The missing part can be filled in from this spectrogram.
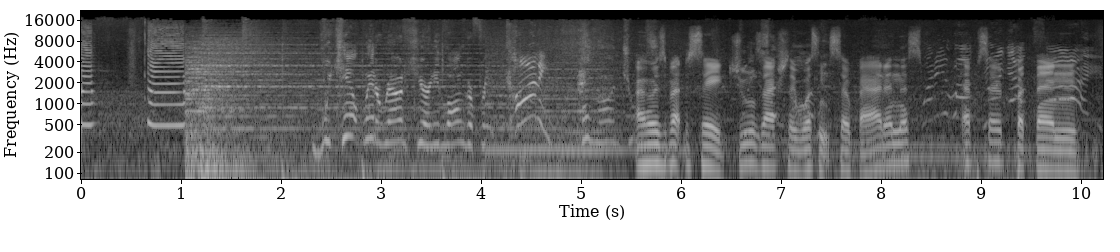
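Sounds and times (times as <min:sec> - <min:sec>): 
air horn blasting: 0:00.0 - 0:02.2
speech: 0:02.5 - 0:10.1.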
